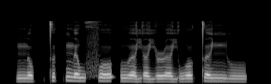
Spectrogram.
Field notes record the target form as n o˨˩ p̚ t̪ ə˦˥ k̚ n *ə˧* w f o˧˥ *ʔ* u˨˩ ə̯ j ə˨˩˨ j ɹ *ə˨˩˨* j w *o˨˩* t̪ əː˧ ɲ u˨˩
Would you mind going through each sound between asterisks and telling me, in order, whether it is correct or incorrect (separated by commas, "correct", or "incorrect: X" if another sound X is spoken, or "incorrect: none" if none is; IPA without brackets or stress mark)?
correct, correct, correct, incorrect: o˧˥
